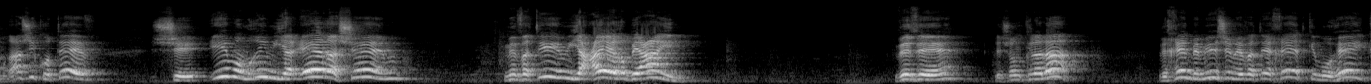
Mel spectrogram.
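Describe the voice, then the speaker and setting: High-voiced rabbi teaching in an echoey room. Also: male voice, a bit bright. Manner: explanatory, checks in with rhetorical "right?". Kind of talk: Torah lesson. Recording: roomy echo.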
